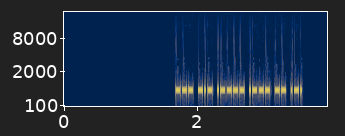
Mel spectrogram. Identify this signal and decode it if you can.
Morse code, heard as a keyed tone, about 50 wpm, 700 Hz. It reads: OK1JMR
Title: DXCC-100 Call Signs - 6 Characters - 50wpm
